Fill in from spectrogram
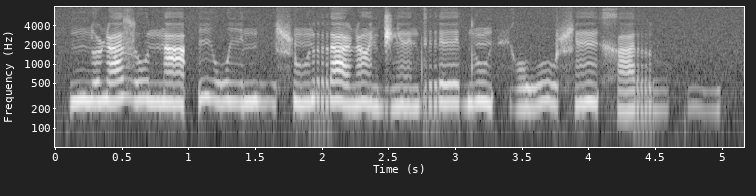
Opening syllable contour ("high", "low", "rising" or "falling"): low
